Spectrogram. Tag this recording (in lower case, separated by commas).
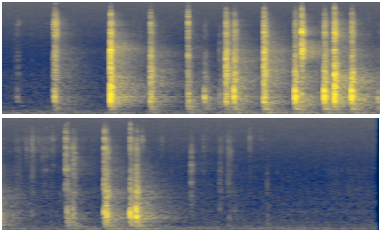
hammer, wood, tools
